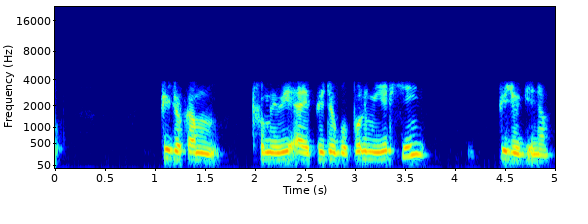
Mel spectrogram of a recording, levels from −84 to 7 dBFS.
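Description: From start to finish the speech has been carried through the AMR narrowband mobile codec, the 2G and 3G phone speech coder, and at a low rate: the damage points to roughly 7.4 kbps. The coder rebuilds each 20 ms frame from a vocal-tract model and a handful of pulses, so the speech comes out plainly buzzy and synthetic. The line band runs only from about 250 Hz to 3.5 kHz, leaving it thin and boxy with no top end.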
